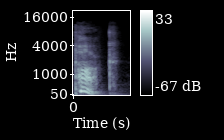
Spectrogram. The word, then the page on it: puck: British English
